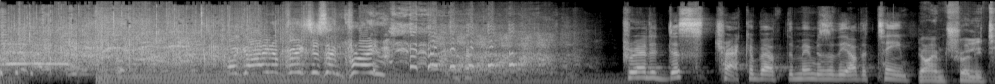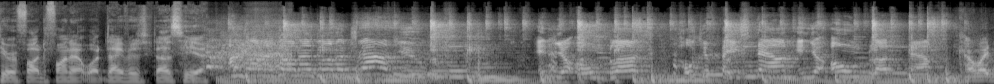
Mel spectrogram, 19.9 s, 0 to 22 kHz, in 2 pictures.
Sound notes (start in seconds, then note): 3.8 laughter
